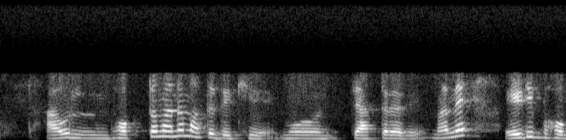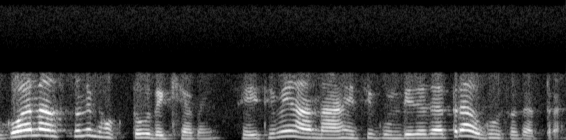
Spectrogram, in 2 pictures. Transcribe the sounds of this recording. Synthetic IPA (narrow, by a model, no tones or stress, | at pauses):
awbʱɔkt̪ɔmanemɔt̪ed̪ekʰiemod͡ʒat̪ɾaɾemaneeɽibʱɔɡɔʋanɔast̪ɔnibʱɔkt̪ɔud̪ekʰibapaĩseɦiʈ̪ʰimeãnaɦet͡ʃʰiɡuɳɖid͡ʒad͡ʒat̪ɾaːwɡʱosɔd͡ʒat̪ɾa̰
